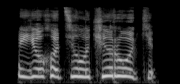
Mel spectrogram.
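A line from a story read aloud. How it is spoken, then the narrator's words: Sobbing. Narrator (Russian): всхлипнула она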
